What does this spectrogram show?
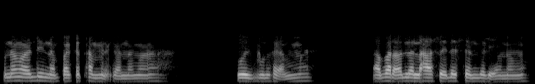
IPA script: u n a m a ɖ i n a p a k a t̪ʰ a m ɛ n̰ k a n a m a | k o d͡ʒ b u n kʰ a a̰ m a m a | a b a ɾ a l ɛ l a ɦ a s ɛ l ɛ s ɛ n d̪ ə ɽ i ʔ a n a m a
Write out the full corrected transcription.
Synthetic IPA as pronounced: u n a m a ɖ i n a p a k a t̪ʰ a m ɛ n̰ k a n a m a | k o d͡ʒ b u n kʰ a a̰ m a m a | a b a ɾ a l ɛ l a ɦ a s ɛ l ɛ s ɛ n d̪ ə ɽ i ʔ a n a m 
